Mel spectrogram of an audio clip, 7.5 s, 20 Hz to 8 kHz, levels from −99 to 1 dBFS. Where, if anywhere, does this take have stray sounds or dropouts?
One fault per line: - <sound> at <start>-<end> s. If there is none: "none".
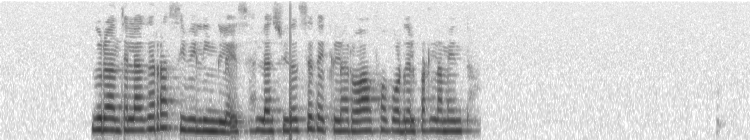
none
